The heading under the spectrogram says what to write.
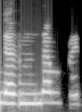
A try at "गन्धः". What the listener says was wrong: ಪುಣ್ಯೋ ಮಾತಾಜಲ್ಲಿ ಪುಣ್ಯಂ ಅಲ್ಲ, ಪುಣ್ಯೋ ಪುಣ್ಯೋ ಗಂಧಃ ಮಾತಾಜಿ, ಅದು ಗಂಧಂ ಅಲ್ಲ, ಗಂಧಃ.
